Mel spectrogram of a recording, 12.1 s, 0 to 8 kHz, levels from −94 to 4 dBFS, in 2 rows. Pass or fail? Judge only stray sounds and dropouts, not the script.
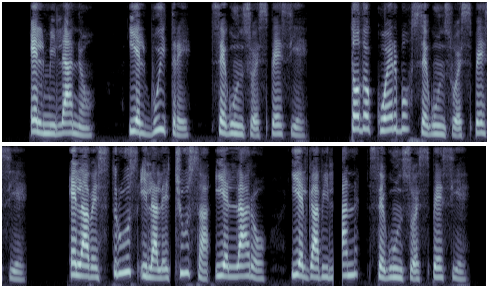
fail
